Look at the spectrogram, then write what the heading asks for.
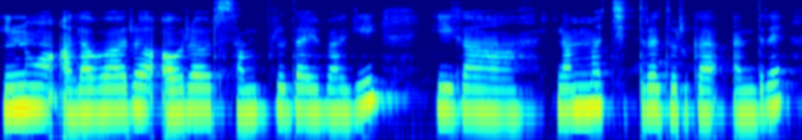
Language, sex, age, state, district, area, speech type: Kannada, female, 18-30, Karnataka, Chitradurga, rural, spontaneous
